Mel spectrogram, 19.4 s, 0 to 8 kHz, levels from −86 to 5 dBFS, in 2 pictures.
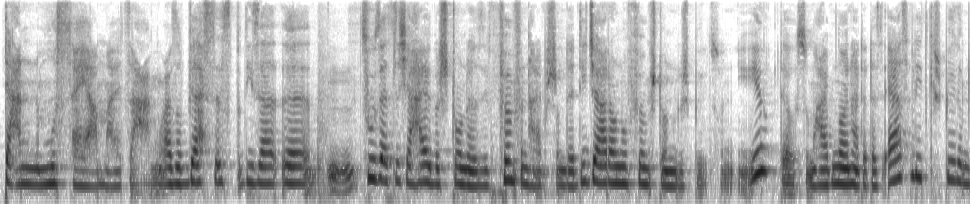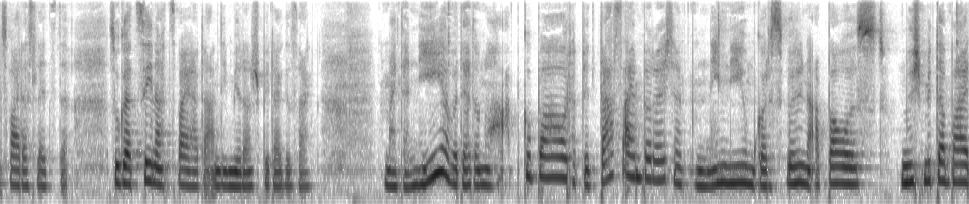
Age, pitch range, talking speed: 30-49, 190-235 Hz, 245 wpm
